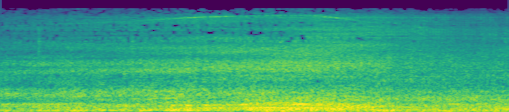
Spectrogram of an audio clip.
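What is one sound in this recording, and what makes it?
A heavy truck rumbles past close by.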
